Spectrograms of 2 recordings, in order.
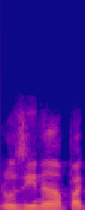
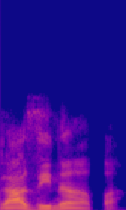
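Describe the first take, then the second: First: The first syllable is said with a rounded 'ro'. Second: The first syllable is said with an open 'ra'. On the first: The speaker calls it right. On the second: The speaker calls it wrong.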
